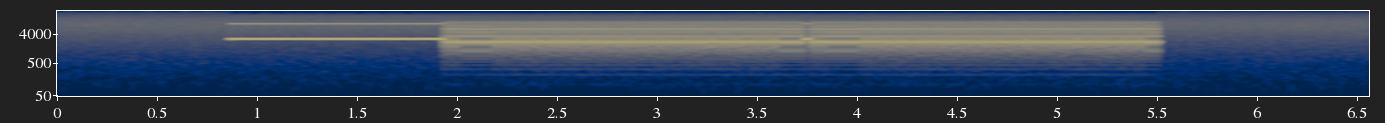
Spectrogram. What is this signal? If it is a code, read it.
Commodore tape loading (standard loader), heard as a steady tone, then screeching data.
